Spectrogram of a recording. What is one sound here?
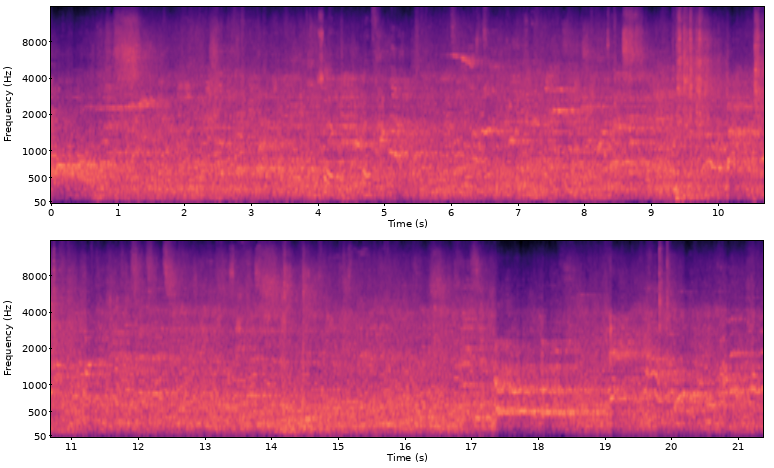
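A crowd of spectators murmurs and chatters in a large echoing indoor hall.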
